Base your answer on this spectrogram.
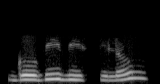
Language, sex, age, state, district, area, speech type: Hindi, female, 18-30, Uttar Pradesh, Bhadohi, urban, conversation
